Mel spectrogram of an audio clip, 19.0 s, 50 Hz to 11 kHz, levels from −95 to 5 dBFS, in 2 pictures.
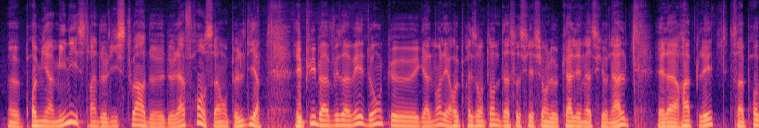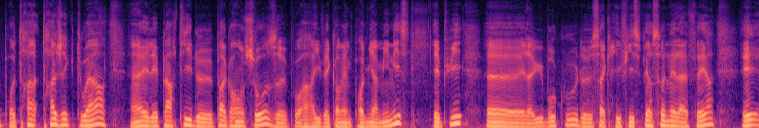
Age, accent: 60-79, French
